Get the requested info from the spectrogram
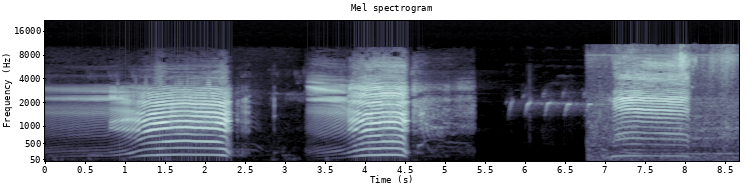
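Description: Domestic cow mooing: two long moos, the first rising in pitch as it swells, with a further call starting near the end.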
